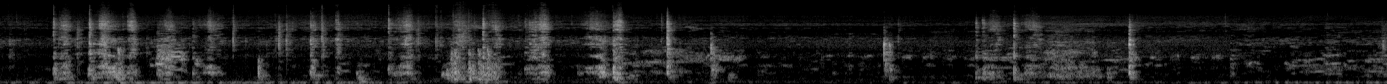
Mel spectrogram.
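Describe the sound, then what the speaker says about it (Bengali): Turmeric frying in a little oil in a pan, with a utensil tapping and scraping the pan in quick, irregular clicks throughout, close but fairly quiet, with no voices. "এবার এই তেলটার সাথে হলুদটার একটু ভাজা ভাজা করে নেবো"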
